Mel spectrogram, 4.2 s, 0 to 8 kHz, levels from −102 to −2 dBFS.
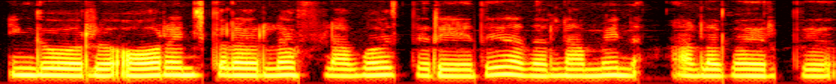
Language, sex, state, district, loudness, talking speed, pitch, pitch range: Tamil, female, Tamil Nadu, Nilgiris, -16 LUFS, 145 wpm, 205 Hz, 195-215 Hz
